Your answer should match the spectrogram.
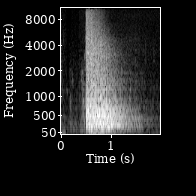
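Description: A single gunshot fired through a house window: one sudden, loud, sharp crack with a broad noisy burst that decays over about a second into silence.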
